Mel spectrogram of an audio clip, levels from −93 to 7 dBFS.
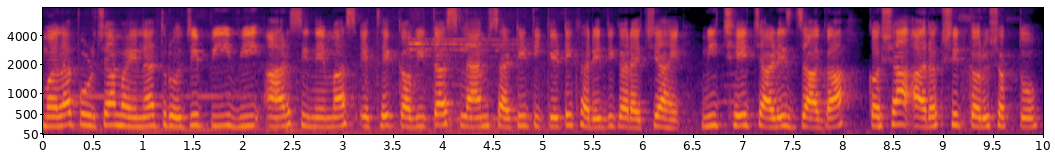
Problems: constant background noise, background conversations at intervals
